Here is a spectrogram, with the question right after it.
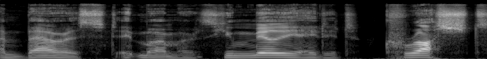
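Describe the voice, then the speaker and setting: A man puts on a hissing character voice at medium pitch and a fairly slow pace. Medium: read story.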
